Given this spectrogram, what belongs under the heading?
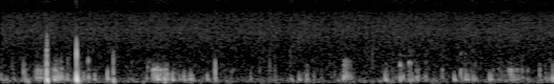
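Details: While eating a burger and fish fries with self-described upset digestion, new microphone picks up frequent low abdominal gurgling and rumbling with a few sharp microphone clicks; loud, active bowel sounds (borborygmi).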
